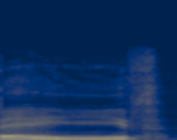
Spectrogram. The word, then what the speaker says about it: bathe: Bath, the noun, has a long vowel sound, whereas bathe, the verb, uses a diphthong, a, bath, bathe.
